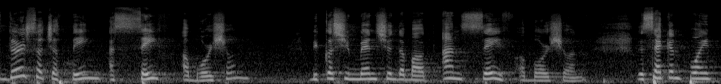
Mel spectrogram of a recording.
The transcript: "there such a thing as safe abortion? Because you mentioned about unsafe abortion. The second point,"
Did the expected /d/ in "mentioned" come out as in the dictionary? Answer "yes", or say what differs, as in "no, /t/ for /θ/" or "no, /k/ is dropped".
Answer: yes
